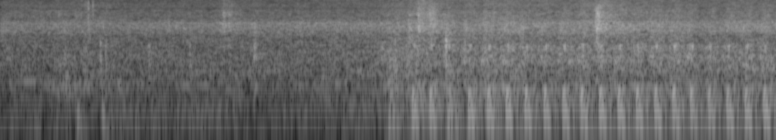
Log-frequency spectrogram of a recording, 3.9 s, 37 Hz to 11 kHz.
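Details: Honda Pop 110 motorcycle at 34,000, brought in for engine noise; single settles into a smooth even putter with no ticking or knocking, healthy idle.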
